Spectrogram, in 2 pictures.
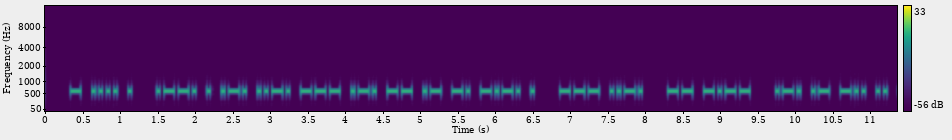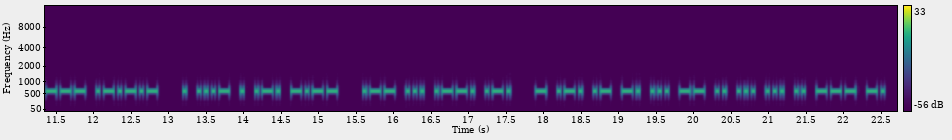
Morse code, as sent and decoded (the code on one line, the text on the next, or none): - .... / .--. .-. ..-. --- .-. -- .- -. -.-. / --- ..-. / -- -.-- / .-. .- -.. .. --- .-.-.- / . ...- . .-. -.-- / .-- ... .--. .-. / - .-. .- -. ... -- .. ... ... .. --- -.
THE PERFORMANCE OF MY RADIO. EVERY WSPR TRANSMISSION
